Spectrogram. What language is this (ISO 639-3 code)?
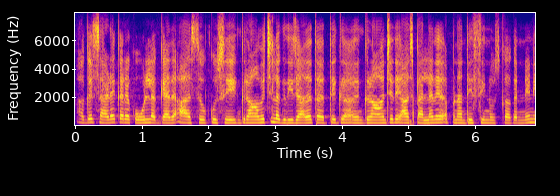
doi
